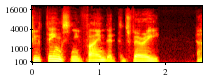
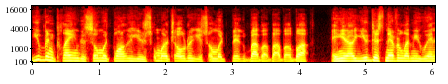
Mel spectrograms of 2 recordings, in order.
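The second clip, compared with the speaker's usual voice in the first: retold boyhood complaint, pitched higher; frustrated teen whine; 7 semitones higher, faster than usual. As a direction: whine it like a frustrated kid losing at tennis. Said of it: "I just got so upset and so frustrated".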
